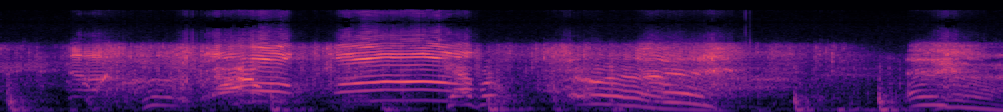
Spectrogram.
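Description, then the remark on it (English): Water splashes and sloshes as someone is helped up over the side, back into a rowboat out of cold water, and hands over a gun, with strained, animated voices talking and grunting over the continuous splashing. “Help me back in the boat. Yeah, Major. Hand me the gun. Now, come on up over the side.”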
